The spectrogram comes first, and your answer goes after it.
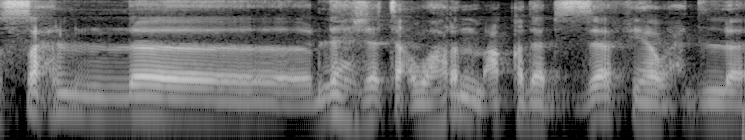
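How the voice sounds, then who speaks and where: The man's voice sits fairly low, and he keeps a moderate pace. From Algeria, Oran. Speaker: YouTuber, commentator. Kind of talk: casual vlog monologue. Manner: halting, many repetitions and fillers.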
